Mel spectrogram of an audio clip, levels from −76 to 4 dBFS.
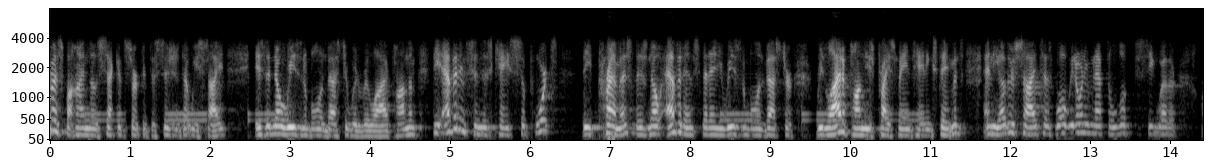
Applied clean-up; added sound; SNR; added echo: neural mask model RNNoise.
